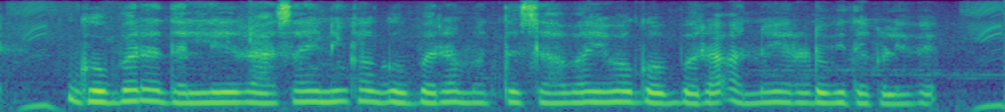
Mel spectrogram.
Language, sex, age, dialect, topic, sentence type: Kannada, female, 25-30, Mysore Kannada, agriculture, statement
